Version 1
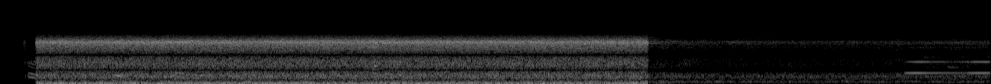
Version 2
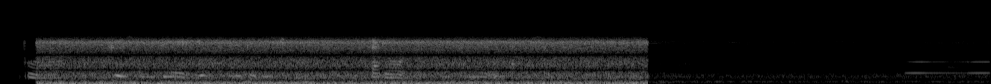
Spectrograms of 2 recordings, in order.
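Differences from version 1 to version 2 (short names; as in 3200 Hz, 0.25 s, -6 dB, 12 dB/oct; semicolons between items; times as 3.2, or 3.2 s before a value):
speech +8.0 dB; second sound -7.5 dB; master: add air absorption 380 m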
